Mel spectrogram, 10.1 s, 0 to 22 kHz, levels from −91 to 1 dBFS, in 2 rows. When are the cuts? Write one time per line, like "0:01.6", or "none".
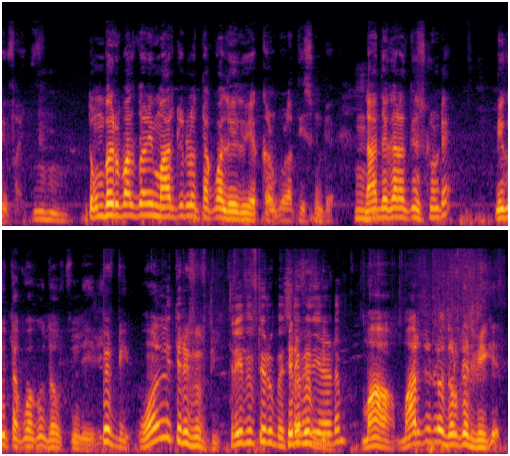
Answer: none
